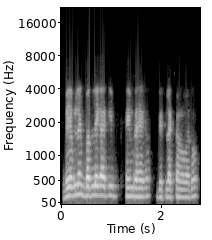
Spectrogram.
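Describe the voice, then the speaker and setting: Male physics teacher, slightly high voice, thin phone-like sound, asks a lot of questions. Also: fairly even intonation. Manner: explains step by step, quizzes students with quick questions. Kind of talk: live online class.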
